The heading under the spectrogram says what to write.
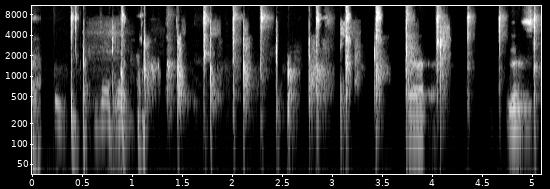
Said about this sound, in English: So let's give them all a big round of applause, guys. Unmute, and we're gonna do a big round of applause. Okay, ready? One, two, three.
